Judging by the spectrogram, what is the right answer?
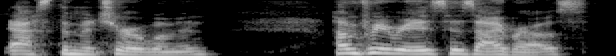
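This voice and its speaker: An author reading her story with expression, then chatting cheerfully and laughing easily. Her voice sits a little low for a woman. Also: normal speed. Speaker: author and co-host. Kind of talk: dramatic story reading and casual chat.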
